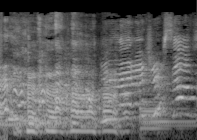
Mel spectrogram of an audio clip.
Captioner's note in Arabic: كل يضحك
